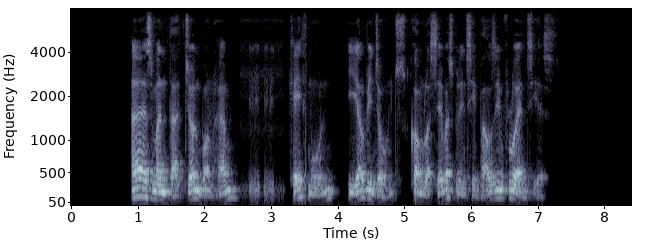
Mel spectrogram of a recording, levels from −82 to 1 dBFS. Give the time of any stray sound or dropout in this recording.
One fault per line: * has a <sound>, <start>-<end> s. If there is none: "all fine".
* has a laugh, 2.7-3.1 s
